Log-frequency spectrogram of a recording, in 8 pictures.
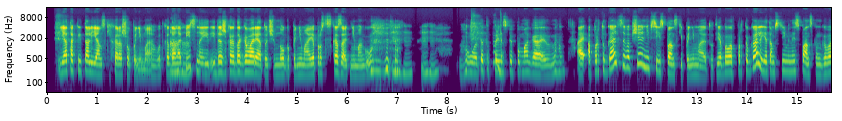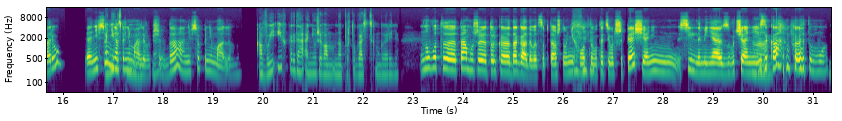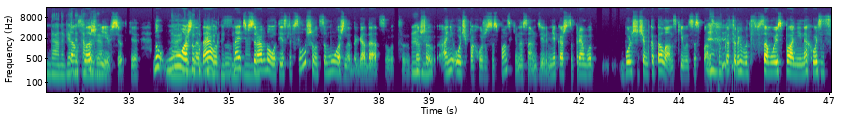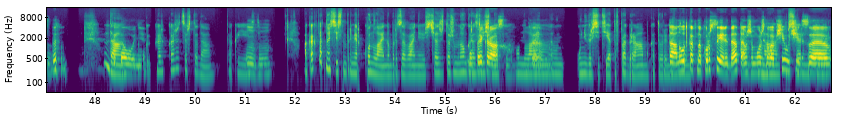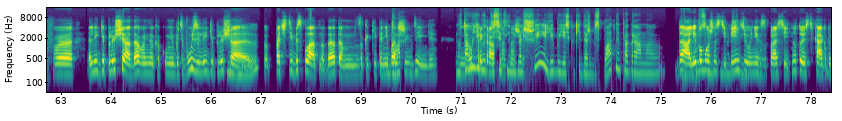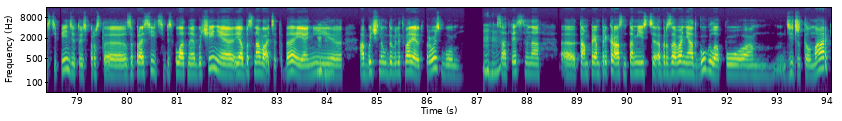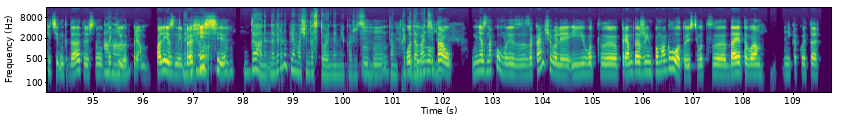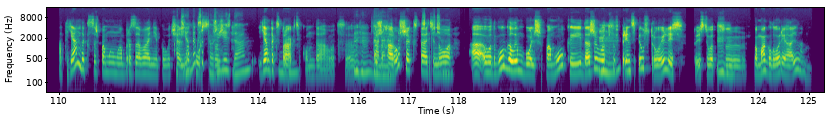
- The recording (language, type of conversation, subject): Russian, unstructured, Как интернет влияет на образование сегодня?
- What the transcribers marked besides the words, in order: chuckle; laughing while speaking: "да"; other background noise; tapping; chuckle; chuckle; laughing while speaking: "поэтому"; grunt; "каталонский" said as "каталанский"; chuckle; laughing while speaking: "который вот в самой Испании находится, да"; swallow; laughing while speaking: "профессии"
